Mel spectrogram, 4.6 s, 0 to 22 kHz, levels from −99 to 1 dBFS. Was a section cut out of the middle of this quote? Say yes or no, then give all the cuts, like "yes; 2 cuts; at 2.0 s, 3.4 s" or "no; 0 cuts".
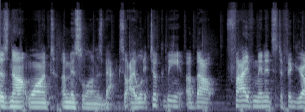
yes; 1 cut; at 2.1 s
